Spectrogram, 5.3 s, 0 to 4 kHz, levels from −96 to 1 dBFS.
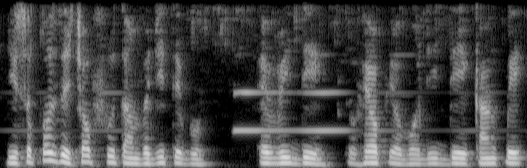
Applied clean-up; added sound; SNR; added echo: classical method log-MMSE.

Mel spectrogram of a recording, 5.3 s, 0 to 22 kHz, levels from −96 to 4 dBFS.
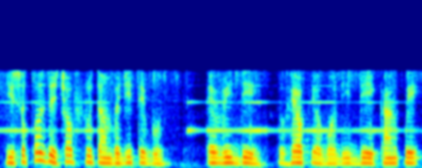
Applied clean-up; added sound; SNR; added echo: neural mask model RNNoise.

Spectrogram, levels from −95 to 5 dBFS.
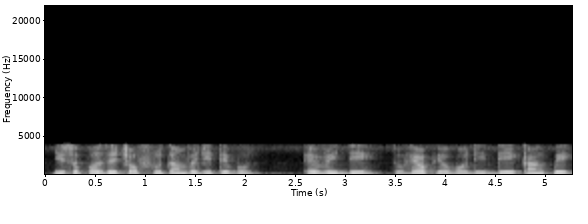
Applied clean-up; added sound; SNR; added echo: none; none; none; none.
